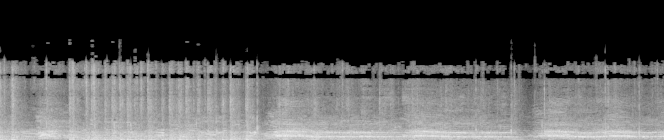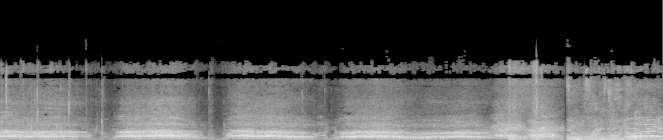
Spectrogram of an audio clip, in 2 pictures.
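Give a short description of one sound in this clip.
A crowd of young men chants loudly in unison close by, outdoors.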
